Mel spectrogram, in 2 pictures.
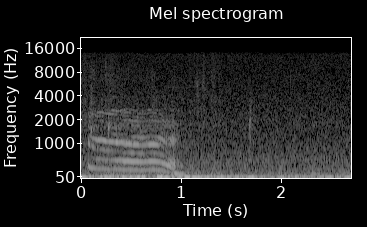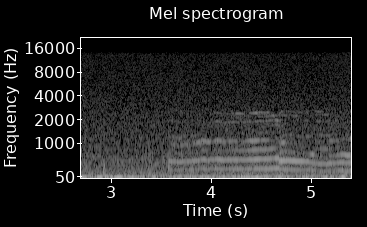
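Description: A moose gives drawn-out, nasal moaning calls, the first ending in a sharp downward drop.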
